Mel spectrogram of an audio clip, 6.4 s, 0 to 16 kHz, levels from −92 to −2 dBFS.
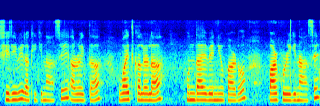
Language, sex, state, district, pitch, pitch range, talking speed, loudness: Nagamese, female, Nagaland, Dimapur, 220 Hz, 215-235 Hz, 130 wpm, -19 LUFS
